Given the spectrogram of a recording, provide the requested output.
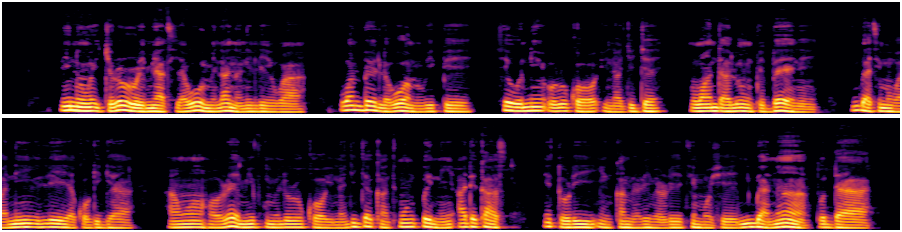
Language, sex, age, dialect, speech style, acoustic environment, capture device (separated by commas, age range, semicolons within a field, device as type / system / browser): Yoruba, male, 35-44, Nigeria - Ibadan, happy; excited; focused; relaxed, nature, mobile / Linux / Chrome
